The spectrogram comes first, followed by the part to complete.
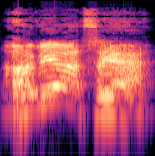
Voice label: voice message air alert, crew ships russian

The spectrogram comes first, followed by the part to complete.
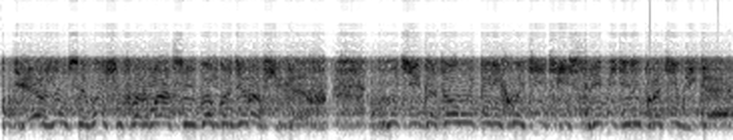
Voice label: dialog, dialogs russian; midway; War Thunder

